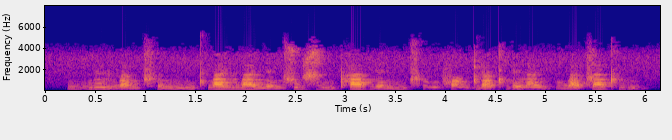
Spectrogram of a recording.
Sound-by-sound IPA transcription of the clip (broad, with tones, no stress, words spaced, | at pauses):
mi˨˦ŋɻɻ̩˥˨ɻwa˨˦nt͡sʰə˨˦n n̪ḭ˨˩nt̪ʰwa˦ɪ̯ ɻwä˦ lɥɛ˨˦nsu˥˨ ɕi˥˨n pʰä˦ pɥɛ˨˦n̪y˧n t͡sʰɤ˨˦ŋ fɑ˨˦ŋ t̪jä˨˦t̪ʰjɛ̰˨˩la˨˦ɪ̯ | lwä̰˨˩t͡sä˦t̪ʰi˥˨ŋ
